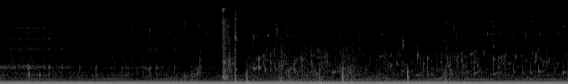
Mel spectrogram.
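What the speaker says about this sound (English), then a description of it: "Have our drink of water." Water pours and trickles in the Stationeers game as a character drinks, a soft splashing over a steady low hum from the surroundings, with a few small clinks near the middle.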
